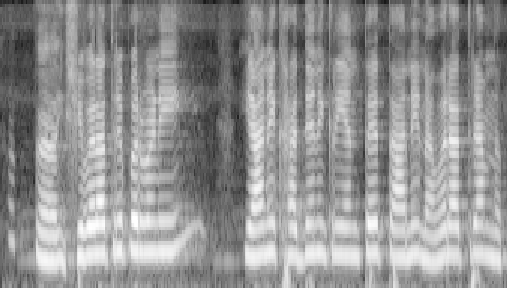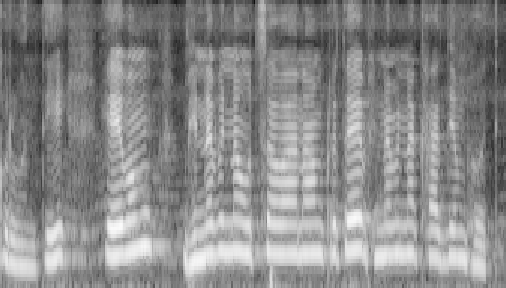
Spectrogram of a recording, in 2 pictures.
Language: Sanskrit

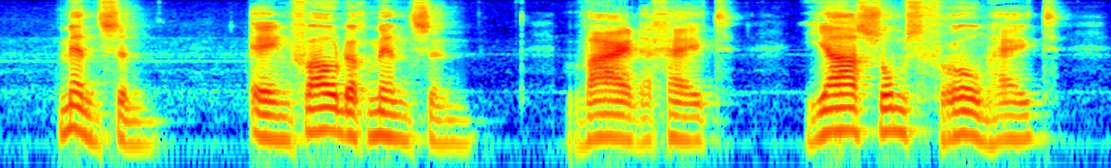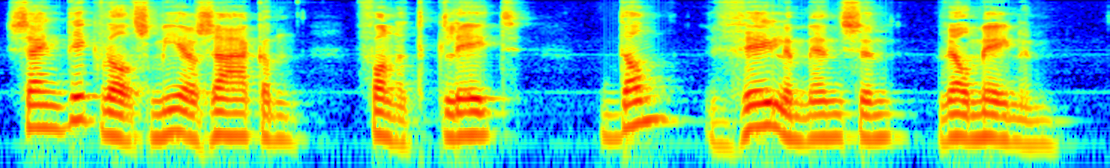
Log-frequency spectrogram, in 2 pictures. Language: Dutch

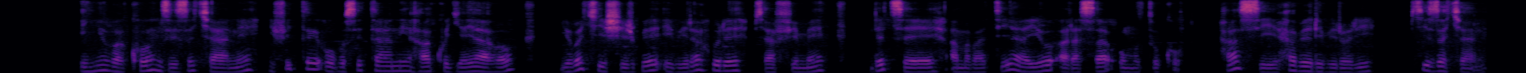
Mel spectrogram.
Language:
Kinyarwanda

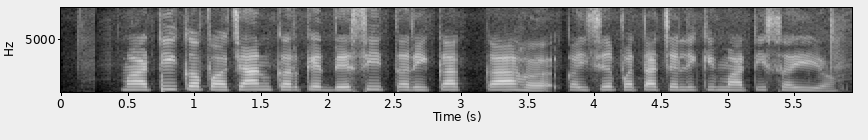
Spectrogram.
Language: Bhojpuri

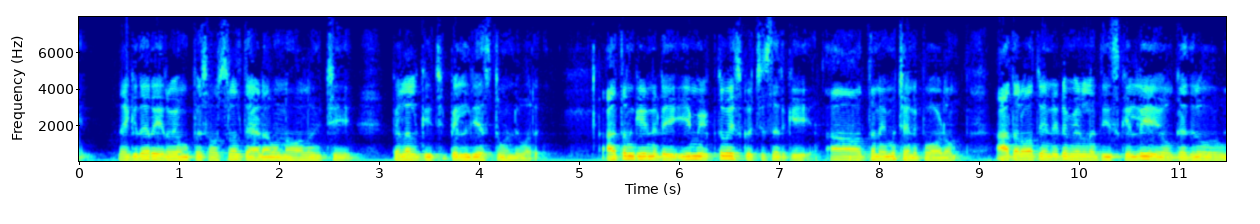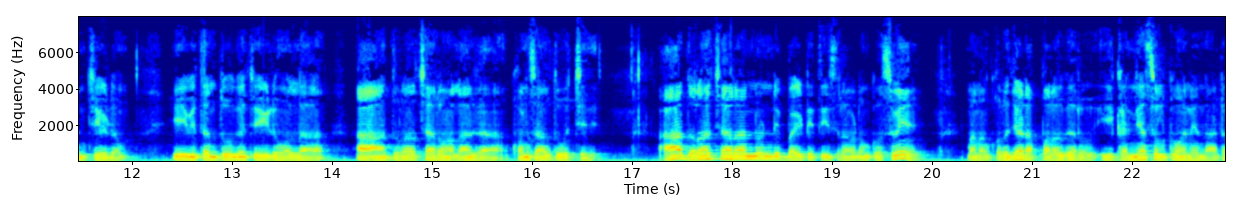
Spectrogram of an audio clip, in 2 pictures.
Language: Telugu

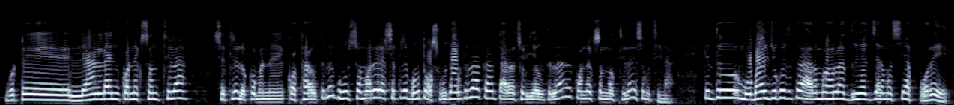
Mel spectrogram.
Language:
Odia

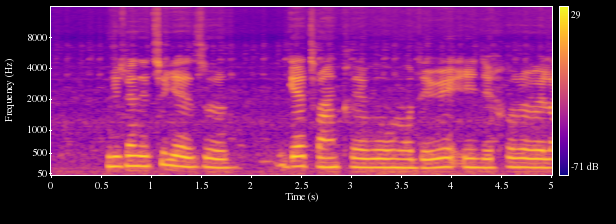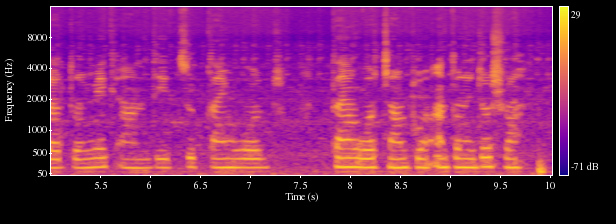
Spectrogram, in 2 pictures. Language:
Nigerian Pidgin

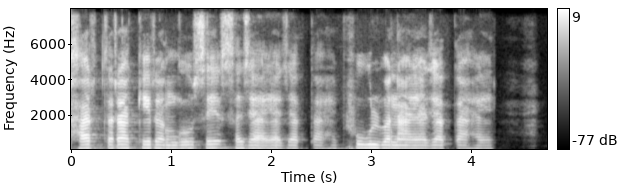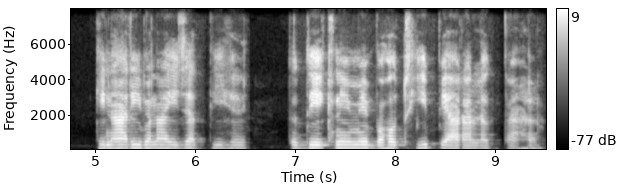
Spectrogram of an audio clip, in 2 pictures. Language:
Hindi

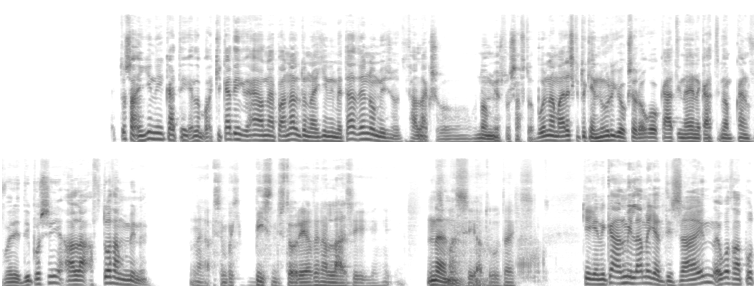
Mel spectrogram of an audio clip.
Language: Greek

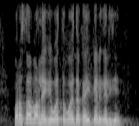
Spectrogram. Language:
Maithili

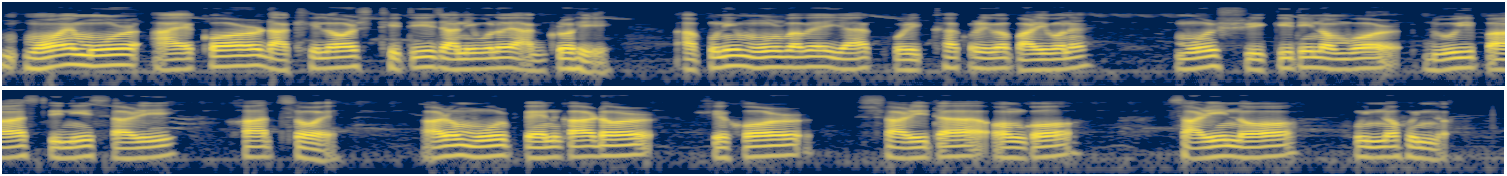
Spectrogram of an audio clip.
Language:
Assamese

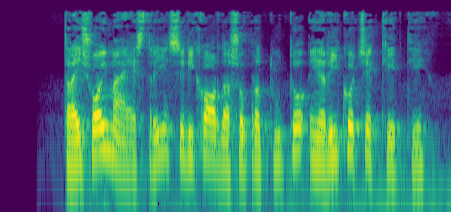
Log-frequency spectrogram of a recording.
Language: Italian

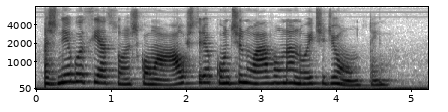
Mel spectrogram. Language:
Portuguese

